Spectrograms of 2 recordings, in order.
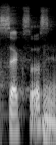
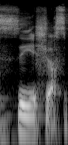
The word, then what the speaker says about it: Seixas: So she decided it's not Sexos, it's Seixas because it's French.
